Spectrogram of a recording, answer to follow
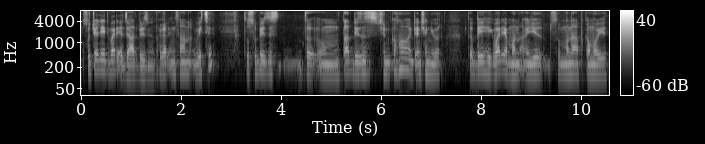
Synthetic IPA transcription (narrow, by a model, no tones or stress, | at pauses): sut͡ʃɐlʲit̪iʋaɾʲija̰zʲjaːd̪biznisɐɡɐɾḭnsaːnʋet͡sʰi | t̪ɨsubiznist̪ɨt̪ɐt̪̚biznist͡ʃʰinkɐɦãʈenʃɐnjoːɾ | t̪ɨbeːɦikʋaɾijamɐnjisumɐnaːpʰkɐməːjit̪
